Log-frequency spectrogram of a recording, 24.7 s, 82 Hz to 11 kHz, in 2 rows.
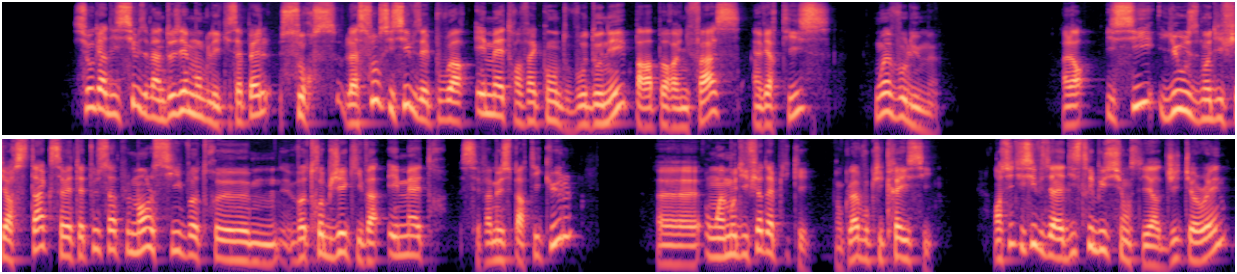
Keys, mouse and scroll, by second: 1.2-4.3 drag, 22.7 click.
